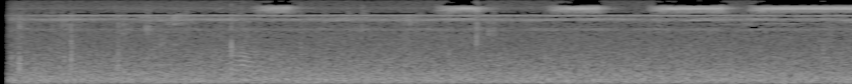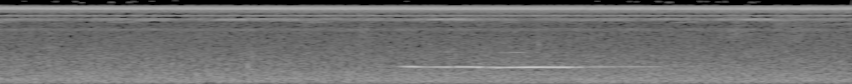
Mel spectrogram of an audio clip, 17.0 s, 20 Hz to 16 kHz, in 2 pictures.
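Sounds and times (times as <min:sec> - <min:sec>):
high-pitched insect drone: 0:09.6 - 0:17.0
higher pulsing insect buzz: 0:12.4 - 0:17.0.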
